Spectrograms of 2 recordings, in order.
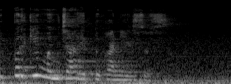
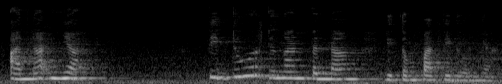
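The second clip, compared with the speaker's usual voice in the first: ordinary delivery, nothing marked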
